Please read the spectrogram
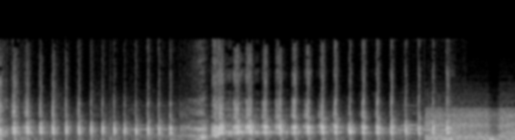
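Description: A man laughing hard in rapid, even bursts, about five a second, breaking higher about two and a half seconds in. Guitar music starts near the end.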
